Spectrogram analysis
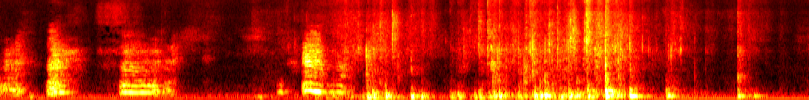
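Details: Two blue roan working cocker spaniels play fighting indoors make deep, rumbling growls mixed with short, strained whining moans that rise and fall. Scuffling noise runs throughout.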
